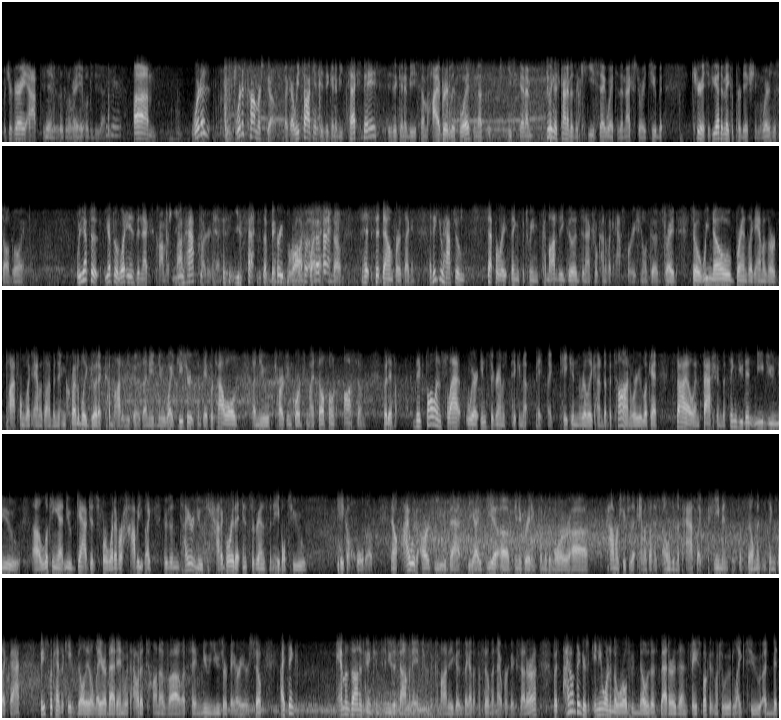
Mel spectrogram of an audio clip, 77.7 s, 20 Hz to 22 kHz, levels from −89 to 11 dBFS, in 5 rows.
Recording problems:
phone-call audio; poor line
traffic noise; noticeable; throughout; 15 dB below the speech

